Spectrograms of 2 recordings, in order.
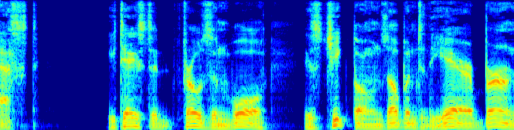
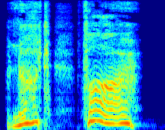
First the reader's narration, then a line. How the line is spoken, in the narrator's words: gasped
